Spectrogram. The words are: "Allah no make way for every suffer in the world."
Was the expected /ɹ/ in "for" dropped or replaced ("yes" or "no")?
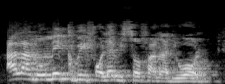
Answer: yes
